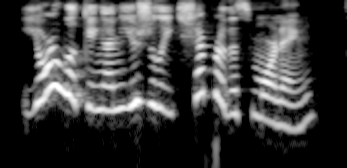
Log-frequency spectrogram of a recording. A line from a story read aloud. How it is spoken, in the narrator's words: Ty Lee chirped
